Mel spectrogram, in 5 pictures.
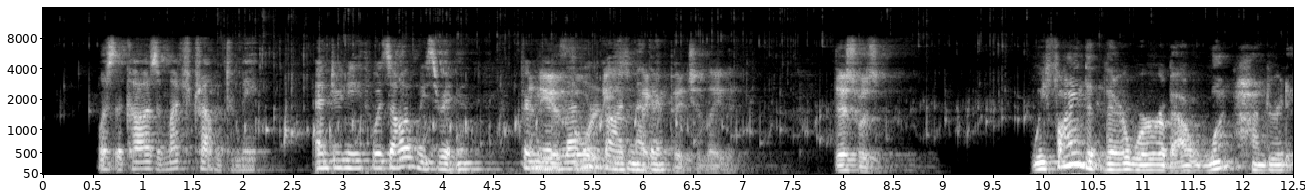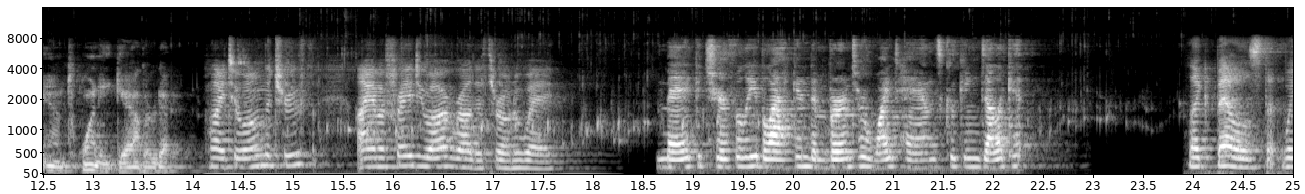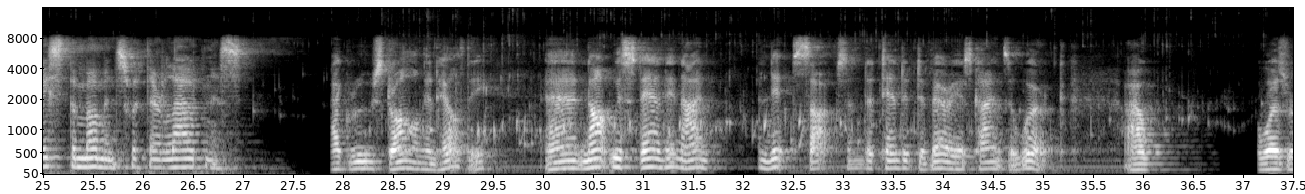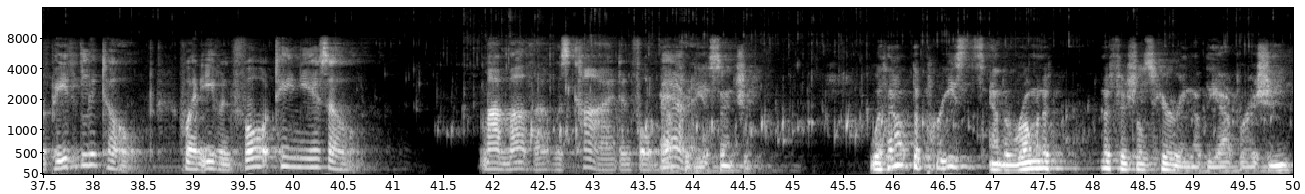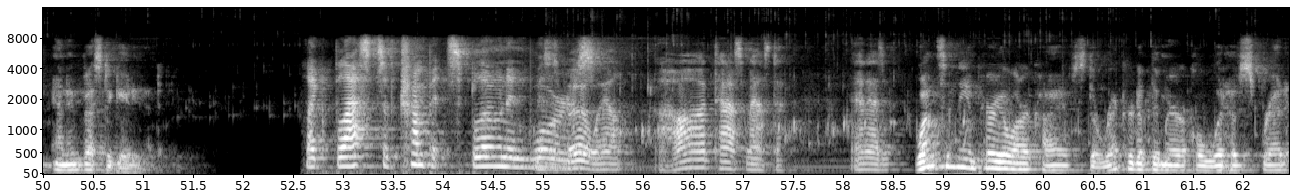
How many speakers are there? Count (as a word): seven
